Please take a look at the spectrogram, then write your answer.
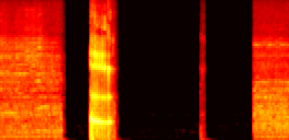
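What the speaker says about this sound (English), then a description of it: "I do not apologize for my burps." One loud, short belch sounds out between moments of silence, close and alone with no talk over it.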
